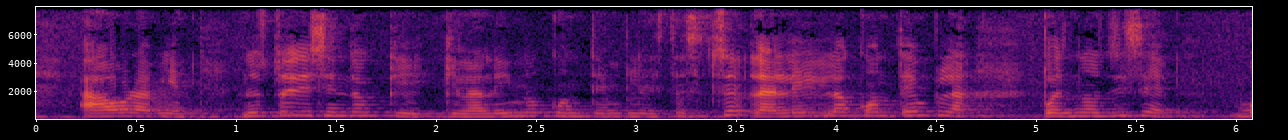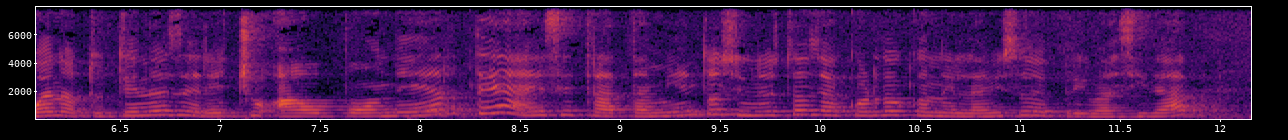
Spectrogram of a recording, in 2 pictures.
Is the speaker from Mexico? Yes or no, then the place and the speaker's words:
yes; Mexico; no nosotros como abogados, sino todos como mexicanos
